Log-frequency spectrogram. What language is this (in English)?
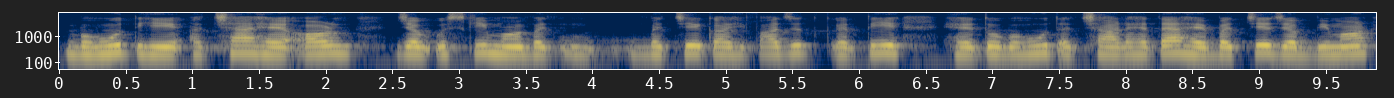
Urdu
